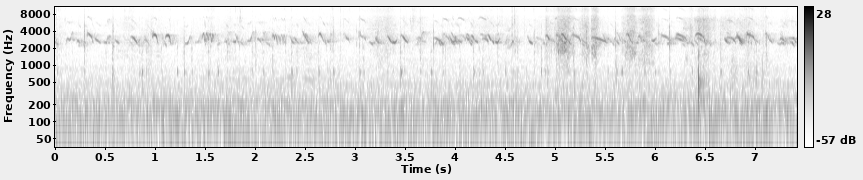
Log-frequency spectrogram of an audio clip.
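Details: Murgi hen and color chickens chirp in quick overlapping high notes, each a short rising or falling flick, packed densely throughout. A brief knock sounds near the end, and low rumbling noise continues.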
